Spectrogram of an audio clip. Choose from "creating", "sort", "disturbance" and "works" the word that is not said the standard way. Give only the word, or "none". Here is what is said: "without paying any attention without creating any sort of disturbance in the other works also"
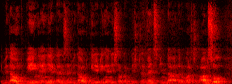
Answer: works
